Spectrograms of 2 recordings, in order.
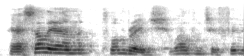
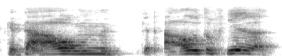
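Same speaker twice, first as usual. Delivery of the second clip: slow, loud Austrian action-hero bark; Arnold Schwarzenegger impression; 8 dB louder, much slower than usual. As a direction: shout it like Arnold in a gunfight. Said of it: "an Arnold impression".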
